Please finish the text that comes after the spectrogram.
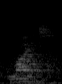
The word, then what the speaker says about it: light: Light.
